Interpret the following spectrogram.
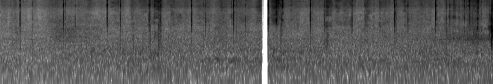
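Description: Footsteps and small clicks from walking on a brick-paved alley, over a steady low outdoor rumble, with the sound cutting out for an instant about halfway through.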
